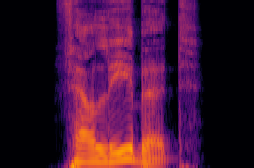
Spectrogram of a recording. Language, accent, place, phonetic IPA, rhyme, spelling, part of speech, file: German, Germany, Berlin, [fɛɐ̯ˈleːbət], -eːbət, verlebet, verb, De-verlebet.ogg
- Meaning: second-person plural subjunctive I of verleben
